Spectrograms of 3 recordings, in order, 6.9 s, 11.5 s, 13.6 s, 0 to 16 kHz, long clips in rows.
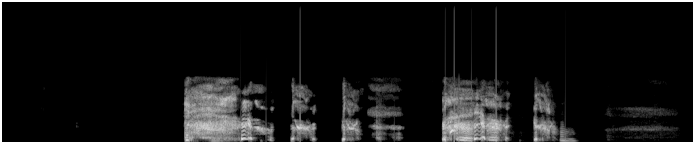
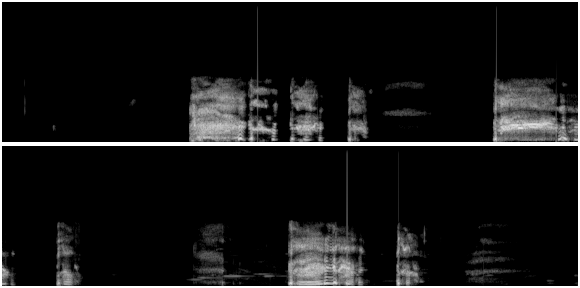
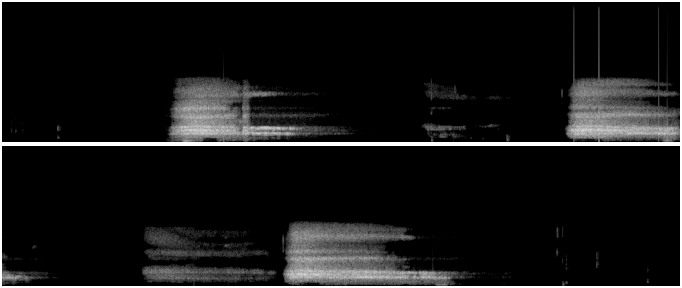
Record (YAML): cough_length: 6.9 s
cough_amplitude: 32125
cough_signal_mean_std_ratio: 0.44
three_cough_length: 11.5 s
three_cough_amplitude: 30339
three_cough_signal_mean_std_ratio: 0.4
exhalation_length: 13.6 s
exhalation_amplitude: 27633
exhalation_signal_mean_std_ratio: 0.45
survey_phase: beta (2021-08-13 to 2022-03-07)
age: 18-44
gender: Female
wearing_mask: 'No'
symptom_cough_any: true
symptom_runny_or_blocked_nose: true
symptom_shortness_of_breath: true
symptom_sore_throat: true
symptom_fatigue: true
symptom_fever_high_temperature: true
symptom_headache: true
symptom_loss_of_taste: true
symptom_onset: 3 days
smoker_status: Ex-smoker
respiratory_condition_asthma: false
respiratory_condition_other: false
recruitment_source: Test and Trace
submission_delay: 2 days
covid_test_result: Positive
covid_test_method: RT-qPCR
covid_ct_value: 25.2
covid_ct_gene: ORF1ab gene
